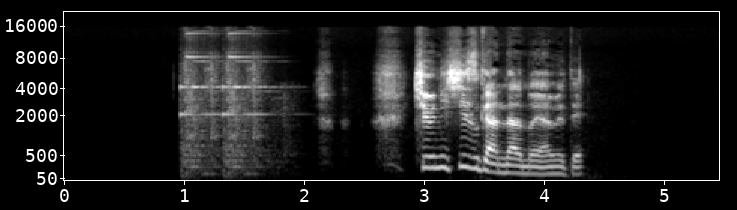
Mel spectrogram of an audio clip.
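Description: Electronic video game jingles and chimes play as a score tallies up.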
